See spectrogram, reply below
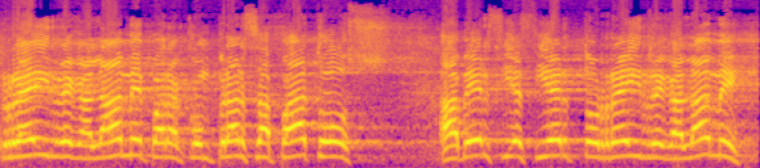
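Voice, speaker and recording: A man's voice: very high-pitched, little pitch movement, takes it slowly, a bit bright, voice pushed up, heavily acted. A man voicing a poor barefoot man who pleads and complains to a king. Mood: pleading. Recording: long hall reverb, faint noise.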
